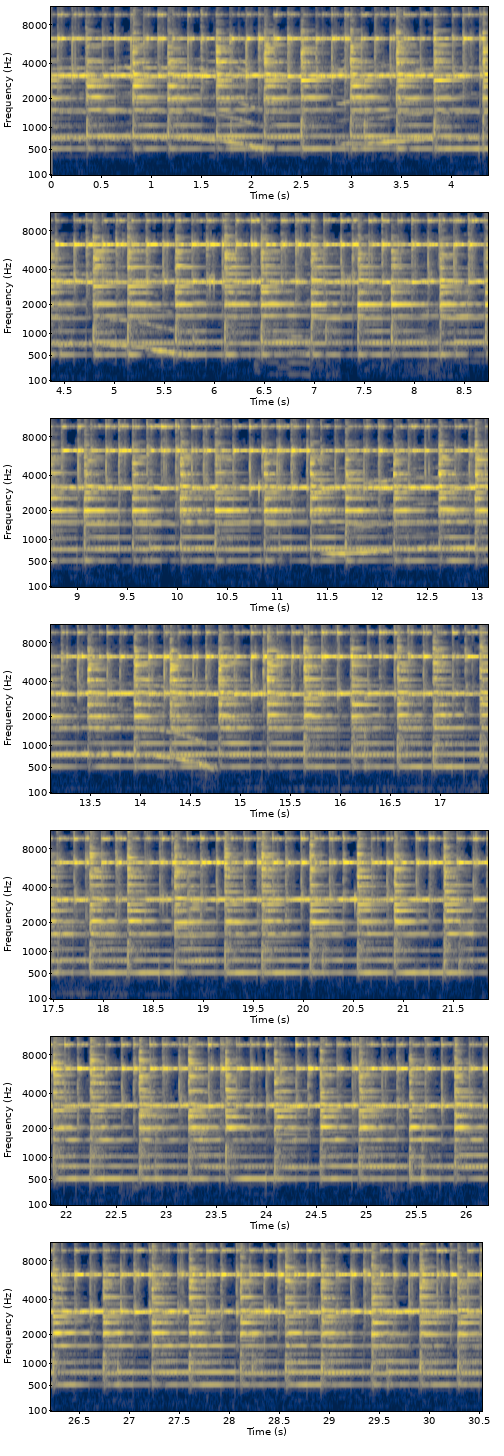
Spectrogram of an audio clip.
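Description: Puja bells rung rapidly and without pause during an aarti, a dense, steady clangour of ringing metal tones. A few rising-and-falling gliding tones sound over the ringing in the first half.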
